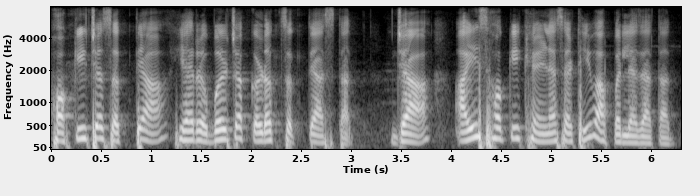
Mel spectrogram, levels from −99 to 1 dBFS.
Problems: none marked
